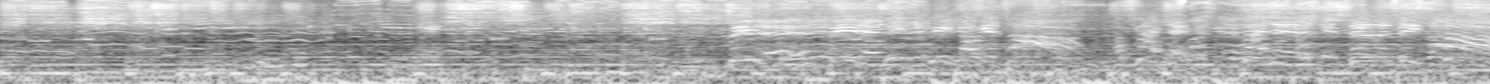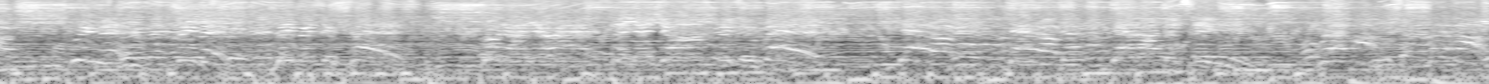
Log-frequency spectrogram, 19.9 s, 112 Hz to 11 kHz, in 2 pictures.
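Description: A loud, dense rock song, track 5 of an album, plays throughout, with harsh screamed vocals over a thick wall of distorted guitars and pounding drums.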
